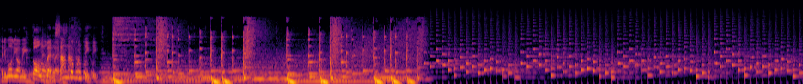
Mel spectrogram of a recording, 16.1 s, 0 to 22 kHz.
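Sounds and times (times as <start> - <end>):
speech: 0.0 - 2.2
laughter: 0.8 - 2.0
punchy percussive musical hits: 1.1 - 8.6.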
